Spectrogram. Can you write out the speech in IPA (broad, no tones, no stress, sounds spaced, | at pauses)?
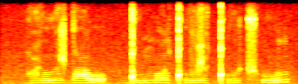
qʷ e̤ ʊ̯ ð ə̤ ʒ dˤ oː | ɡ͡ǃ u ŋ ɔː l ǃʼ o̤ v ʐ ə̤ ǃʼ o̤ ʈ͡ʂʰ u l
